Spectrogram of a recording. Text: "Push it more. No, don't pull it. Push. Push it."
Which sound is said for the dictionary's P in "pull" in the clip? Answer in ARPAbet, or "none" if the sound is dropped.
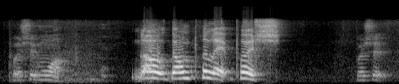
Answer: P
